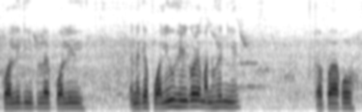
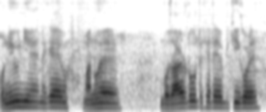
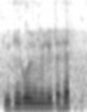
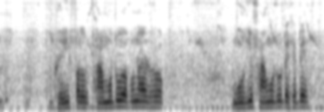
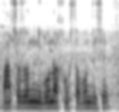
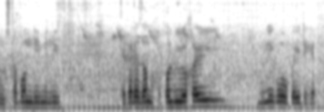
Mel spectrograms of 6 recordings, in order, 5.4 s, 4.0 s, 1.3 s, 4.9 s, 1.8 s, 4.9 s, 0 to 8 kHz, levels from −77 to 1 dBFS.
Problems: constant background noise, background conversations at intervals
